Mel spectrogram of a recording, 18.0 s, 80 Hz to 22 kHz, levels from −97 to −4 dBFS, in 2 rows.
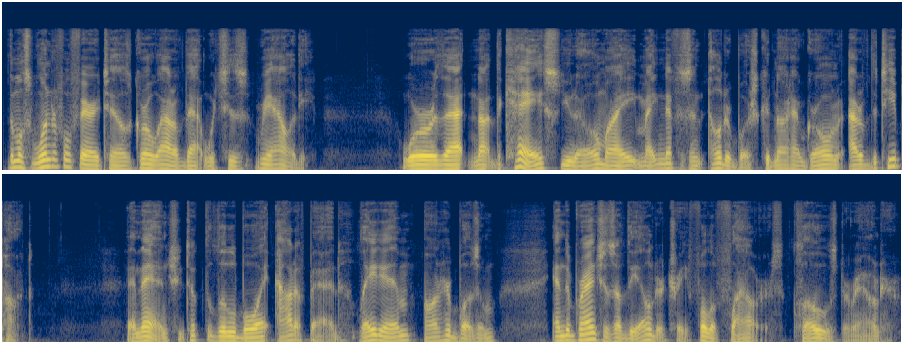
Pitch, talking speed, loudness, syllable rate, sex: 105 Hz, 195 wpm, -21 LUFS, 5.2 syllables/s, male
